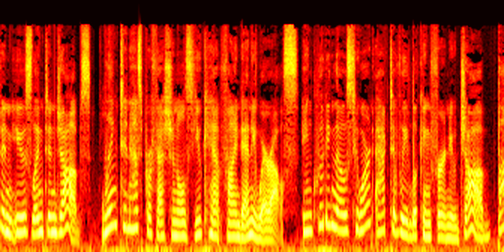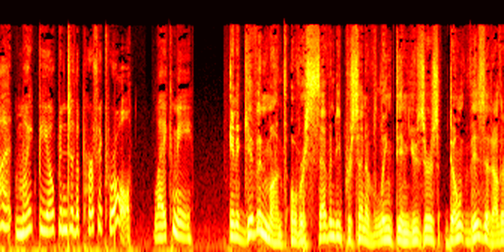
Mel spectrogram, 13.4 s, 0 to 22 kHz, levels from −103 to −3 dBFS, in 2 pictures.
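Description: From 0.72 s to 13.27 s, a click lands every 2.51 s under the speech. The spacing stays steady across the clip, about seven clicks in all. This regularity points to clock drift buffer slips. Two devices likely run on separate clocks that disagree by roughly 500 parts per million. The buffer between them slowly drifts until a short block, somewhere near 70 samples, is dropped or repeated. Each slip breaks the waveform and produces the tick.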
